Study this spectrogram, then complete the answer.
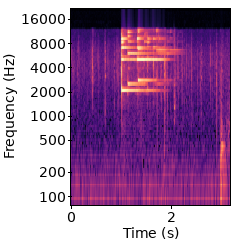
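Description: A grindstone rings out with a bright, shimmering metallic chime that fades away.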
